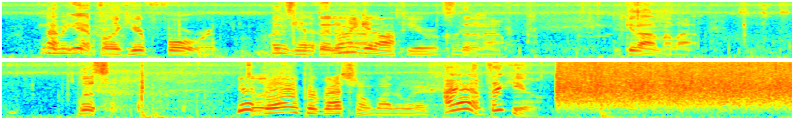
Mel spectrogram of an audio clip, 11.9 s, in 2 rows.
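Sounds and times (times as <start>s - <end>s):
speech: 0.3s - 3.9s, 4.6s - 5.3s, 6.5s - 7.0s, 7.7s - 10.0s
crowd applause sound effect: 10.1s - 11.8s.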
